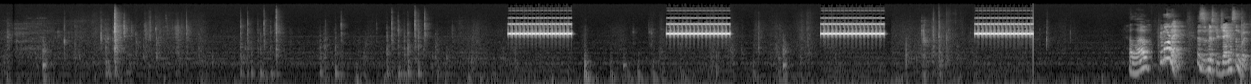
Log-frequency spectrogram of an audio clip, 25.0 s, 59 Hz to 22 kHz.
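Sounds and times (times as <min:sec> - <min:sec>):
telephone ringing: 0:10.2 - 0:11.5, 0:13.3 - 0:14.6, 0:16.4 - 0:17.8, 0:19.5 - 0:20.7.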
